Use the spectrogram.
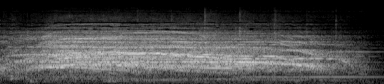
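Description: Loud crowd at a Costa Azul contest in Siuna cheering and whooping for a young male contestant, a dense swell of shouting voices that rises quickly, holds for several seconds and then fades.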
